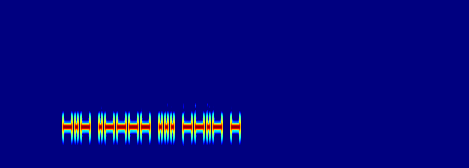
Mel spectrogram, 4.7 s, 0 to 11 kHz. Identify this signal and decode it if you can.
Morse code, heard as a keyed tone, about 40 wpm, 700 Hz. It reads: K1SQT
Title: USA Call Signs - 5 Characters - Repeated 3x - 40wpm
